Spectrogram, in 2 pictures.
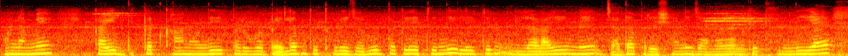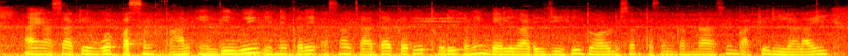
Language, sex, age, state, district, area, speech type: Sindhi, female, 30-45, Uttar Pradesh, Lucknow, rural, spontaneous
